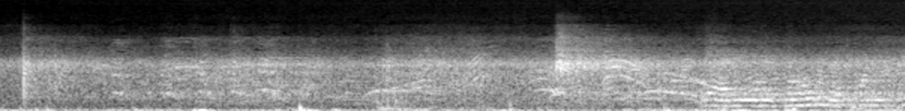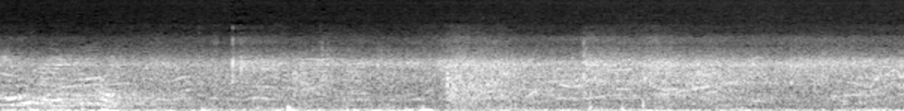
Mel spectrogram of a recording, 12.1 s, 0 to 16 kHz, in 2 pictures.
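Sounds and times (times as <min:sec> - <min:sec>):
hockey sticks and puck clacking: 0:00.0 - 0:00.5, 0:02.6 - 0:04.3, 0:07.5 - 0:08.4, 0:09.0 - 0:12.0
faint distant voices: 0:00.0 - 0:12.0.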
